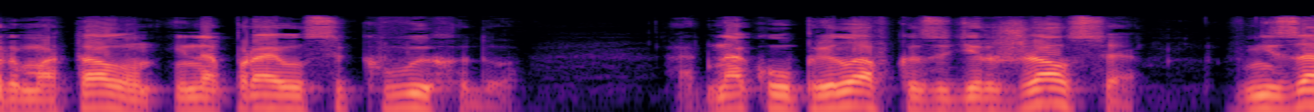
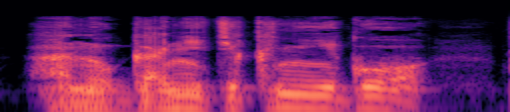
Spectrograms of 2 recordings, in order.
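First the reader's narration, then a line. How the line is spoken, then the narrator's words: Hissing. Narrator (Russian): прошипел Гадсон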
